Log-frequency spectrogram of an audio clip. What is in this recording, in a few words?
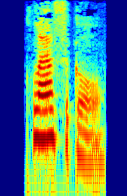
"classical", spelling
